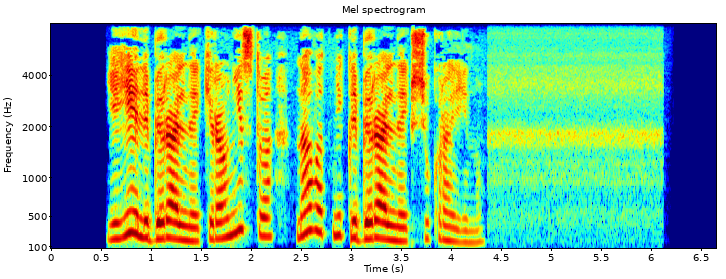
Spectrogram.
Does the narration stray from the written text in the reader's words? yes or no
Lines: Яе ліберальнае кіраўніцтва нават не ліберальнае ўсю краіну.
no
